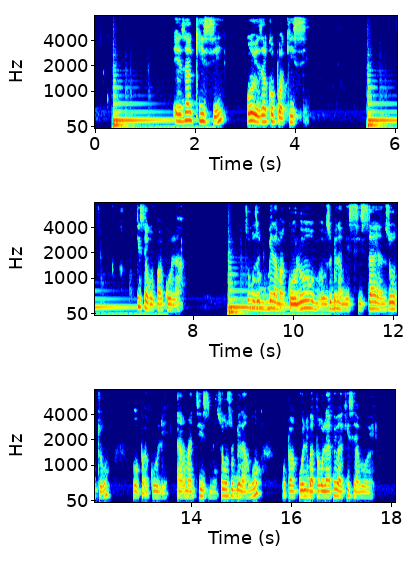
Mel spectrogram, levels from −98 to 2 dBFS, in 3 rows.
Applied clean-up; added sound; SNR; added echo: none; Bowed string instrument; 2 dB; none.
